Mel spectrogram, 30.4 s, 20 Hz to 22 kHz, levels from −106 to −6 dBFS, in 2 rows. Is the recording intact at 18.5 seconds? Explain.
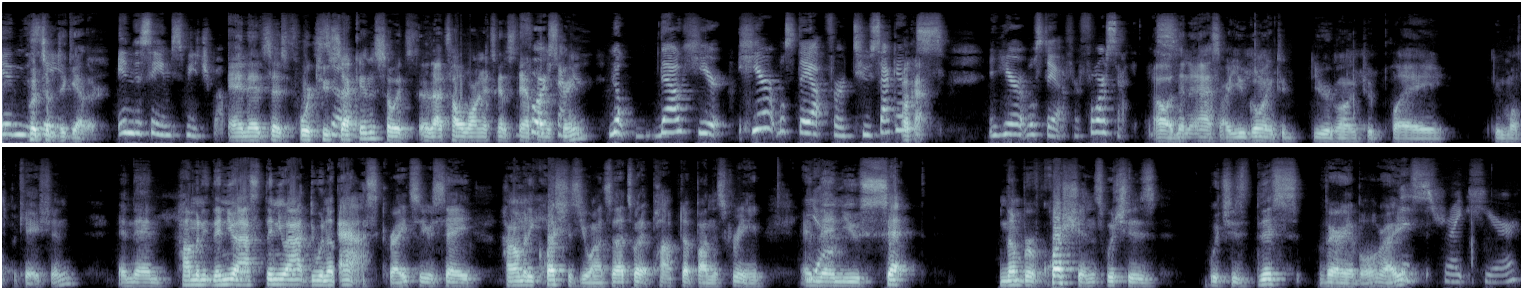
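No. Right at 18.50 to 18.52 s there's a case of compressed frames being skipped. A run of about ten frames of the encoded stream never got played, either missing from the file or thrown out by the decoder as damaged, so the sound jumps forward by roughly 0.15 seconds. You get a short glitch at the join where the audio lurches ahead.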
